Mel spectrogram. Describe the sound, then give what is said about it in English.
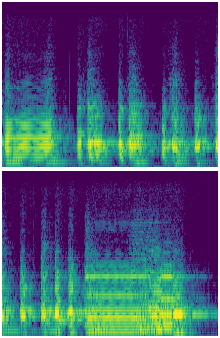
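A low, reedy old bassoon, representing Grandpapa, plays a gruff melody: a held opening note, then a string of short, detached, plodding notes, ending in longer sustained tones. No voices. “Grandpapa is an old bassoon.”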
